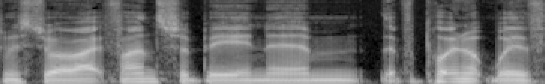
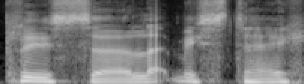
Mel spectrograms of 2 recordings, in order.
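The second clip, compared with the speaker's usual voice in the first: mock begging; 3 semitones higher, slower than usual. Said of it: "I was put my hands together, like, and went".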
